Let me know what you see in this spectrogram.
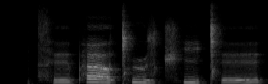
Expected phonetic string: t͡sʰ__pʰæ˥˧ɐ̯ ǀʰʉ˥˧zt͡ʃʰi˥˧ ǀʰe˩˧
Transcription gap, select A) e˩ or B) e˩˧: A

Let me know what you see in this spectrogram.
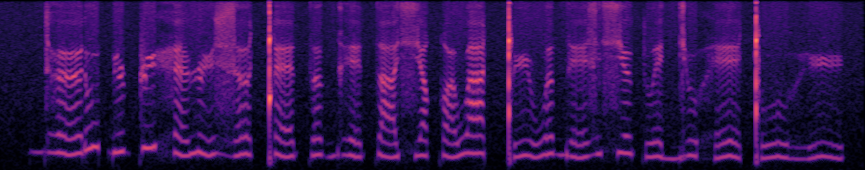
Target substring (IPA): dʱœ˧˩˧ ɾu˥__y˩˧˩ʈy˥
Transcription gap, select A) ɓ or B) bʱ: A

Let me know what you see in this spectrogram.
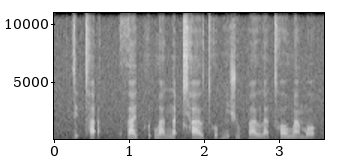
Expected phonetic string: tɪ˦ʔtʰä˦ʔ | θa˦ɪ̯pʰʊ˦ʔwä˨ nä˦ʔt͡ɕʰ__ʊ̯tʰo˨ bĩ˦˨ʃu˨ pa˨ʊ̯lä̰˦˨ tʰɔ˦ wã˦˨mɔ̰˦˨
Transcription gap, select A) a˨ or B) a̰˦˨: A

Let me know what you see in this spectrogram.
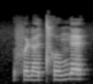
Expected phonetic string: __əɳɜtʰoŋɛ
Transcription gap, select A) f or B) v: A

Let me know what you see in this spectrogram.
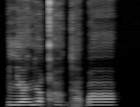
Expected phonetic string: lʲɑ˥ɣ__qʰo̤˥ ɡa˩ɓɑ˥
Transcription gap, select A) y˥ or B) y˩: A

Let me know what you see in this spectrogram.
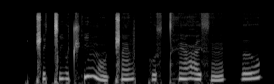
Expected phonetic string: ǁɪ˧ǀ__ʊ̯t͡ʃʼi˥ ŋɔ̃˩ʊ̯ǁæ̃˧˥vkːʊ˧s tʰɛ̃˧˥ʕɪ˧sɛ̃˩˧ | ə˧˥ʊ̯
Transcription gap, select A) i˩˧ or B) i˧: B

